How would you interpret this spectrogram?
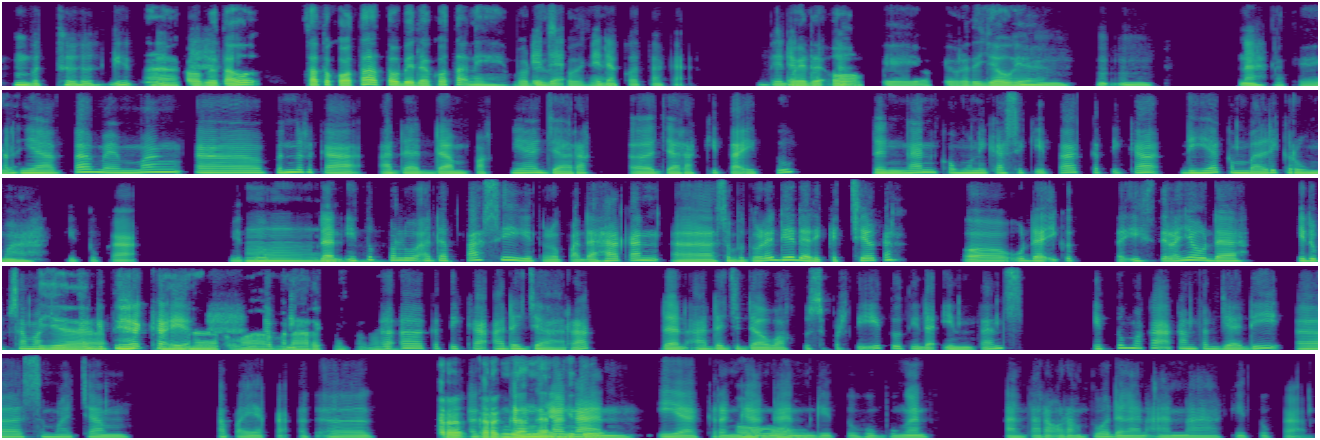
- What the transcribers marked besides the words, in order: laughing while speaking: "Betul, gitu"; in English: "boarding school-nya?"; drawn out: "Mhm"; laughing while speaking: "ya Kak ya"; tapping
- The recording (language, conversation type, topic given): Indonesian, podcast, Bisakah kamu menceritakan pengalaman saat komunikasi membuat hubungan keluarga jadi makin dekat?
